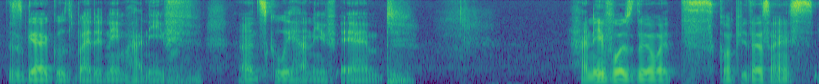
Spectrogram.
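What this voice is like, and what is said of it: Voice a little messed up. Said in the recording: “Excuse my voice a bit. I was working last night, so my voice is a little messed up”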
